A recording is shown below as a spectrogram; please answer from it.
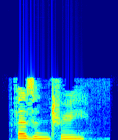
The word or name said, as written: pheasantry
